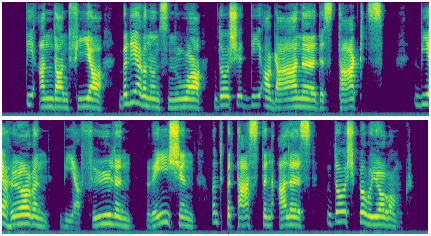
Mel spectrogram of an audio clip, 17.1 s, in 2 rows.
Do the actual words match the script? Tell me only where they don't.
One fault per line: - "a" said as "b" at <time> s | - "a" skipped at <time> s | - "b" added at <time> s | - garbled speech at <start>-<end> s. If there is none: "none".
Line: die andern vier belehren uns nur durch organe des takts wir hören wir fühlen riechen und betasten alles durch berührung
- "die" added at 4.8 s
